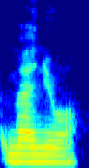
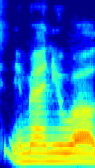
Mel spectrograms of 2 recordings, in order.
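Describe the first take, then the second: First: Emmanuel with a weak, swallowed "ul" ending; mistaken pronunciation. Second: Emmanuel with a clear "el" at the end; corrected pronunciation. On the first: Streamer quoting his own mistake, Emmanuel ending in a weak "ul". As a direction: say Emmanuel with an unstressed "-yool" at the end. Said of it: "not Emmanuel". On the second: Streamer reading a viewer's name correction, Emmanuel ending in a clear "el". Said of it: "It's just pronunciation sometimes hard". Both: Shown as a demonstration.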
